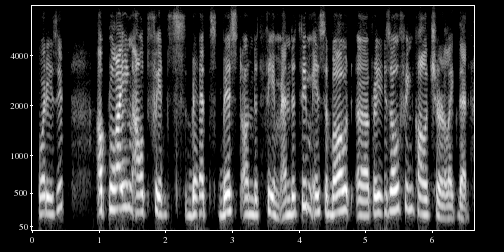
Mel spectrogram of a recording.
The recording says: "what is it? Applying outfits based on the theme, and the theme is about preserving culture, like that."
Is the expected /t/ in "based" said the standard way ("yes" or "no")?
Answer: yes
